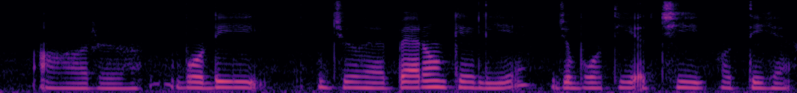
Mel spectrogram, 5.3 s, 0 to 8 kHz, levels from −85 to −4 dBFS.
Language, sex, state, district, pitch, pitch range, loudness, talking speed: Hindi, female, Uttar Pradesh, Budaun, 180 Hz, 170-185 Hz, -47 LUFS, 145 wpm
